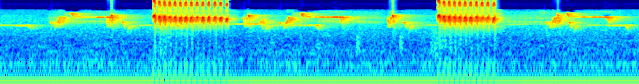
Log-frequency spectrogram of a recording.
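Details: Scarlet-backed flowerpecker female, lure call to stimulate males: high thin whistled chips and slides, broken by two loud buzzy rattles about two seconds apart.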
